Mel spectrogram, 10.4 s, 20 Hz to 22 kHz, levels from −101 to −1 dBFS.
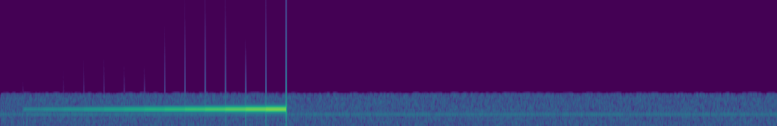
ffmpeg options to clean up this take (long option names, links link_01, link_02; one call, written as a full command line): ffmpeg -i in.wav -af "bandreject=frequency=410:width=30,afwtdn=0.0028" out.wav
